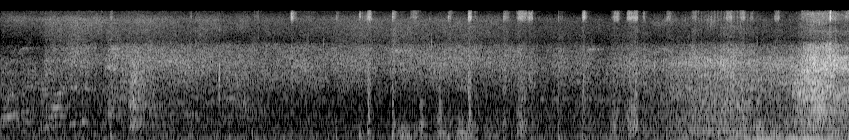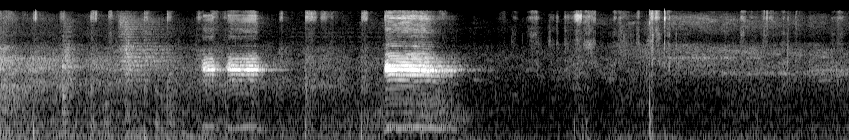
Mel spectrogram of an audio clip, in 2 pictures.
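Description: Traffic hums steadily outdoors on a street.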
